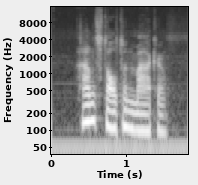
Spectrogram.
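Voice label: "aanstalten maken", Dutch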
